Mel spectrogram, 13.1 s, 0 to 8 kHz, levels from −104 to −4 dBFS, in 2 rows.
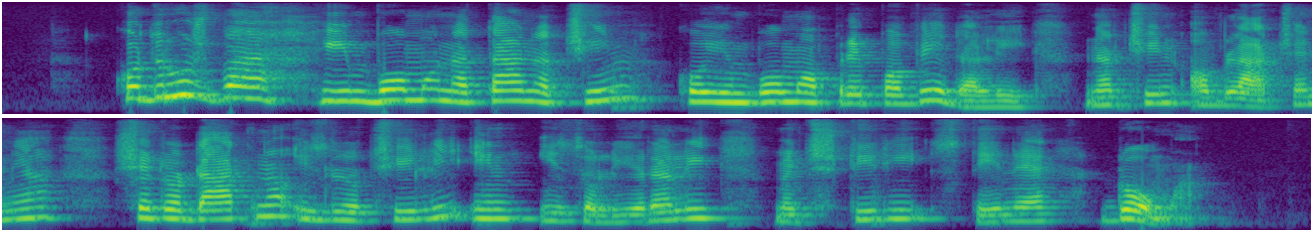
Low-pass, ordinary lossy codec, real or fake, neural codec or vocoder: none; none; real; none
